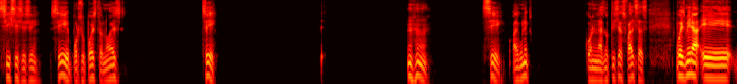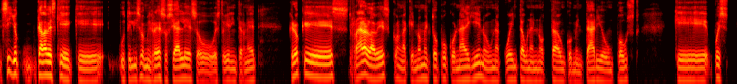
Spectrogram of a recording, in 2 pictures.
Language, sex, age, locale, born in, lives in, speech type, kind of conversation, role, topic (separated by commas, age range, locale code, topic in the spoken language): Spanish, male, 50-54, es-MX, United States, United States, conversation, unstructured, none, ¿Crees que las noticias falsas son un problema serio hoy?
